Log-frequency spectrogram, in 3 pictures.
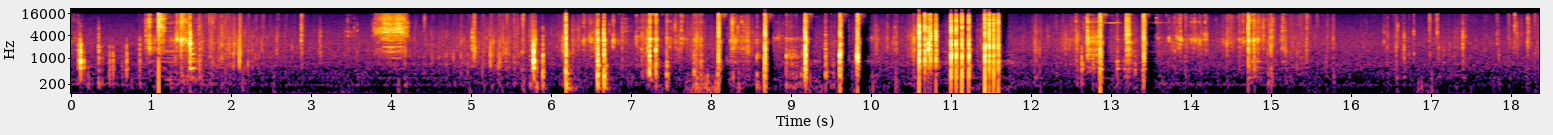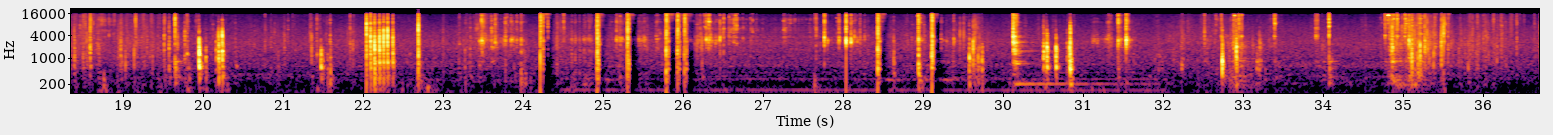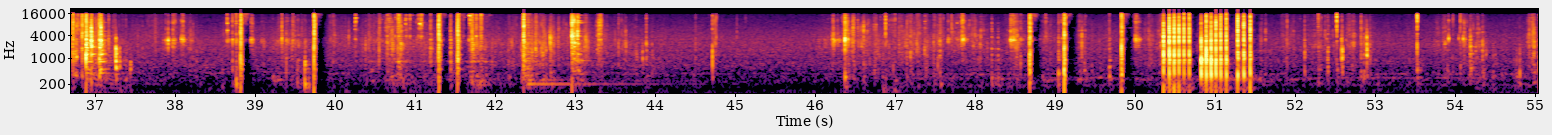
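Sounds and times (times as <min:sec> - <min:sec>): metal tools clinking and rattling: 0:00.9 - 0:01.7, 0:12.6 - 0:15.2, 0:34.8 - 0:35.4, 0:40.2 - 0:43.4
sharp loud clicks: 0:50.3 - 0:51.5.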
